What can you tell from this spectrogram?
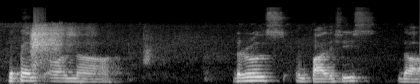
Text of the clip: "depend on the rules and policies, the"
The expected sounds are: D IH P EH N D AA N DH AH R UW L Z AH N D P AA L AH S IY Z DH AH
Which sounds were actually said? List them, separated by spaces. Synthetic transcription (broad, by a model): D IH P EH N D AA N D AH R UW L S AH N D P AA L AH S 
